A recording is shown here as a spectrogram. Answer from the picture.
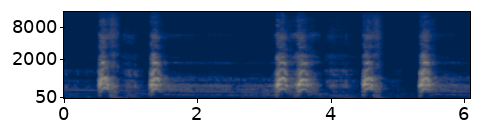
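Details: Rottweiler fighting with another pet: six loud, clipped barks, two of them paired closely, set against a continuous grumbling growl throughout.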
